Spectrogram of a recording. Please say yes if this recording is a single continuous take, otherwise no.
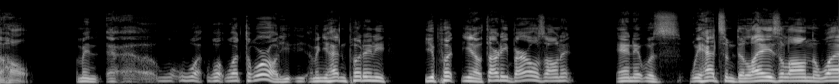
yes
